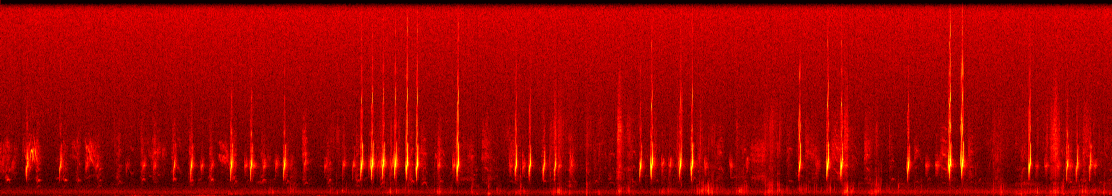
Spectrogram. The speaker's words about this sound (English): And there's one more bird in the flock calling here. That's him.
